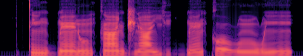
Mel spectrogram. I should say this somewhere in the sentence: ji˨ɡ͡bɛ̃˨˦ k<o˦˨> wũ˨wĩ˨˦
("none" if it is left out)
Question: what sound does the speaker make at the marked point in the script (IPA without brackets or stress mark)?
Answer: o˦˨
